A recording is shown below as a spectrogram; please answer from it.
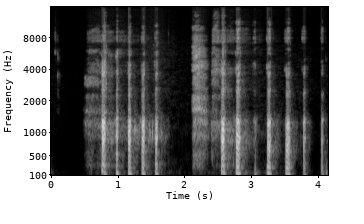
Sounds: Laughter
